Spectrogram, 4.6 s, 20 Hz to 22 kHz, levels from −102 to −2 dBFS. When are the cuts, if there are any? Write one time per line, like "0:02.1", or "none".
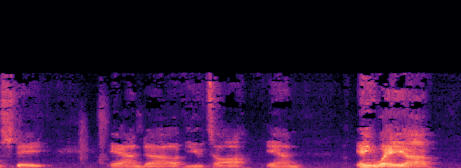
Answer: none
